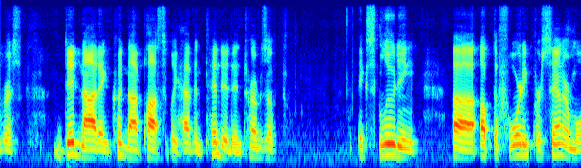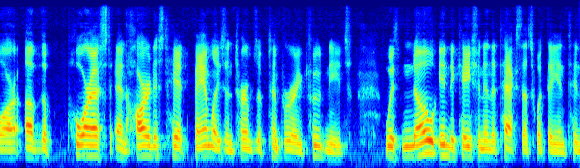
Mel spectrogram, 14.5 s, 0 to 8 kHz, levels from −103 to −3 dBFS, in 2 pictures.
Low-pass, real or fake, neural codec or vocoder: 7.2 kHz; fake; codec, 24 kHz, 3.1 kbps, DualCodec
